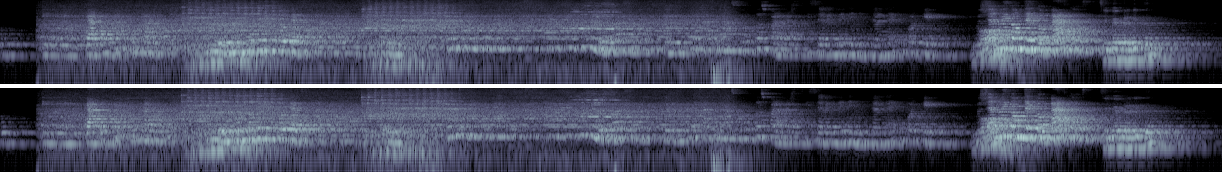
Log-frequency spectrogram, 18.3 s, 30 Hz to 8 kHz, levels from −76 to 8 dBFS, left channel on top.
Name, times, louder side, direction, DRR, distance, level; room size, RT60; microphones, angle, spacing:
sound 1, 0.5-10.9, left 1 dB, 80° left, 0.9 m, -31 dB
voice 1, 0.6-2.6 3.3-6.1 6.7-7.7 8.2-8.4 8.7-14.0 14.7-16.3, equal, 25° right, -7 dB, 0.4 m, -25 dB
sound 2, 2.7-4.3 5.4-7.0 8.1-9.2, equal, 60° right, 0.7 m, -30 dB
voice 2, 2.8-3.5 5.5-6.1 14.6-15.1 16.5-17.2, left 1 dB, 60° left, -5 dB, 0.5 m, -25 dB
2.9 x 2.0 x 2.3 m, 2.2 s
head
